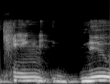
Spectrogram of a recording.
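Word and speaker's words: King Gnu: called King new and it's King new is spelled GN I think they're pretty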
